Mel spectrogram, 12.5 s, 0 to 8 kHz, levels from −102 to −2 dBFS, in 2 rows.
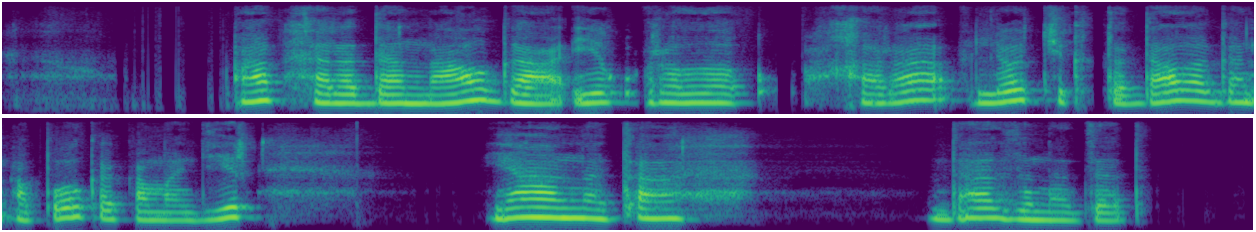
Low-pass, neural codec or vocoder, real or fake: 7.2 kHz; vocoder, 44.1 kHz, 128 mel bands, Pupu-Vocoder; fake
